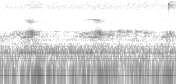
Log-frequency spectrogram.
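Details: Garden frogs croak at night under a gibbous early-June moon in France, giving quacking, nasal bursts that repeat every half second or so over a low hum.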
